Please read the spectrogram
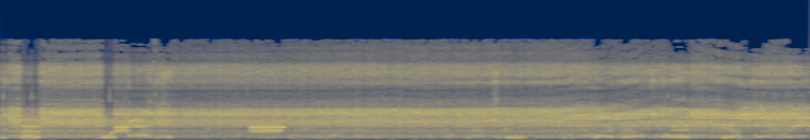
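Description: Midland portable emergency weather radio being tuned up the FM dial: a steady hiss of static broken by brief snatches of station speech and a short tone as it passes stations.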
